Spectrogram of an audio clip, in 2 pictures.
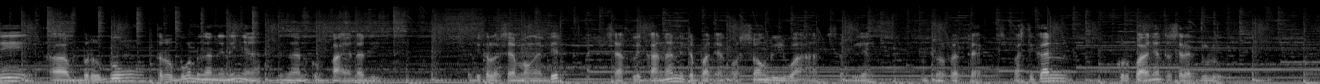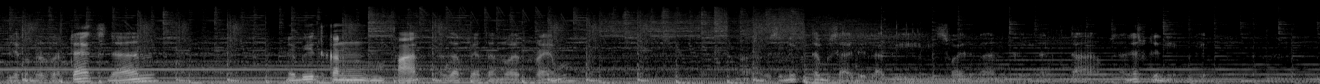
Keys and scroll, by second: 17.2 4.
